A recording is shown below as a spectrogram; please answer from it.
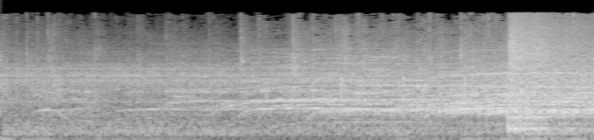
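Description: Concert crowd cheering and shouting, growing steadily louder, with a wide surge of noise near the end.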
